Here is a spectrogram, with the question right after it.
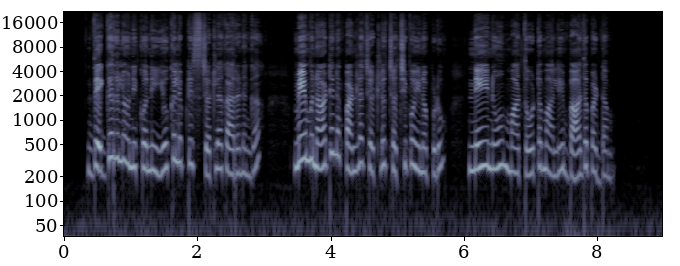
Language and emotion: Telugu, sad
